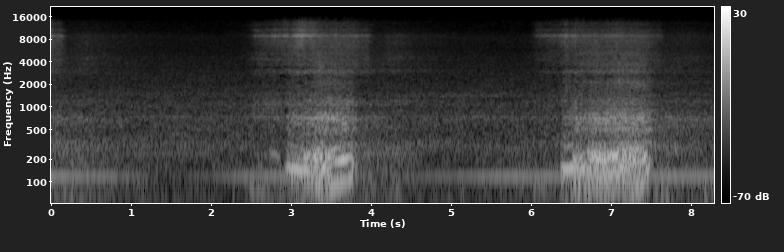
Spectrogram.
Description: Don't forget to like and subscribe for more snores like these!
